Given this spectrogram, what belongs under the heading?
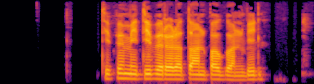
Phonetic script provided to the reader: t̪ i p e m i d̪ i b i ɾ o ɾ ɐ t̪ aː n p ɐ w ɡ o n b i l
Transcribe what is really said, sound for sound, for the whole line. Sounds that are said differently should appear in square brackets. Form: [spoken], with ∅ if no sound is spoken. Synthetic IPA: t̪ i p e m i d̪ i b [e] ɾ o ɾ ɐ t̪ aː n p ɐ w ɡ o n b i l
